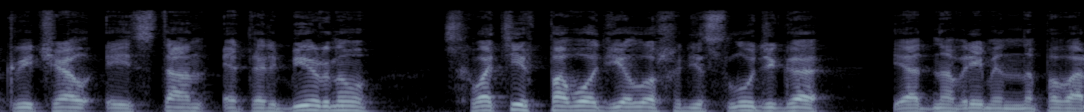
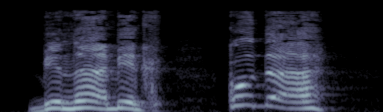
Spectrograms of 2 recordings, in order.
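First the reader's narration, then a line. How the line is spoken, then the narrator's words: Young man shouting, trembling voice. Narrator (Russian): прокричал юноша дрогнувшим голосом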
